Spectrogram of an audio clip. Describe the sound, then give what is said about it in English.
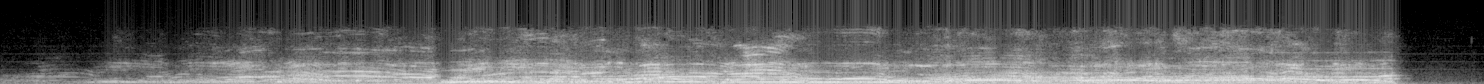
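A loud, steady crowd roar of many overlapping voices calling out, chanting and cheering together as Donald Trump signs autographs, including a cap, with a low hum underneath, holding for about six seconds before cutting off abruptly. “Trump signing autographs here with a crowd cheering, signing a cap.”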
